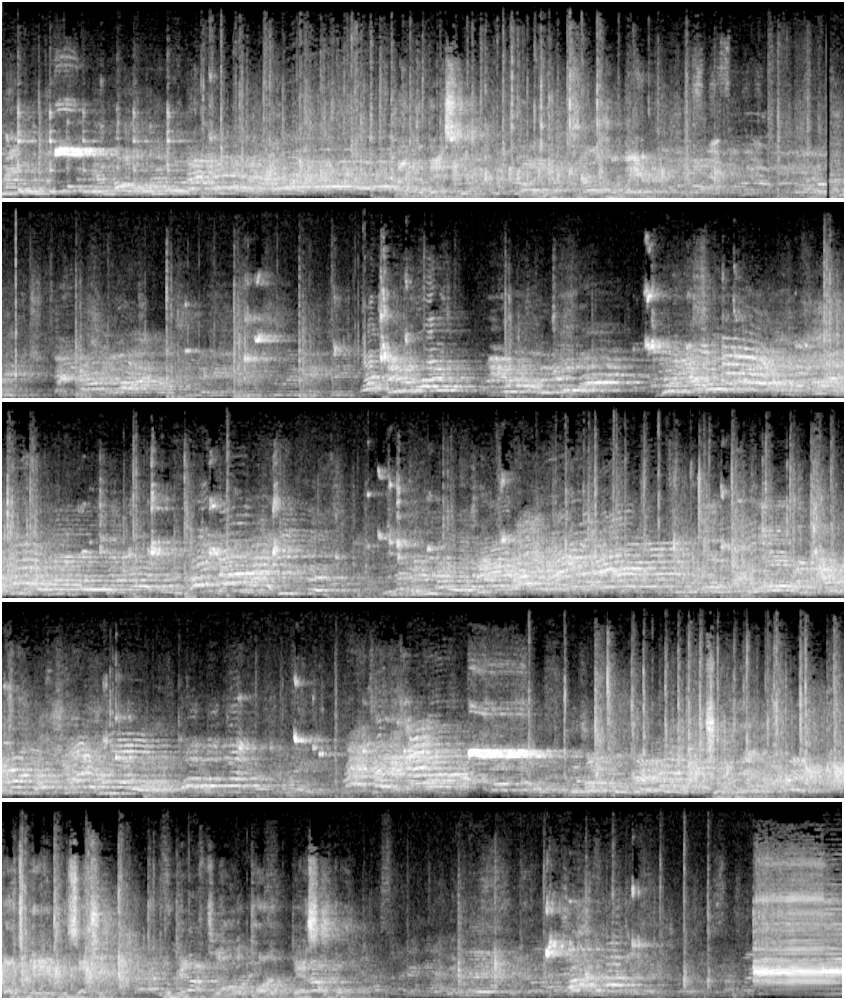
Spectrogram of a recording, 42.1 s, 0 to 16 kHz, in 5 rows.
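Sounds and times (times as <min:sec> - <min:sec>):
voices shouting: 0:00.0 - 0:04.2, 0:12.0 - 0:32.2
referee's whistle blast: 0:00.5 - 0:01.1, 0:29.9 - 0:30.8, 0:41.2 - 0:42.0.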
